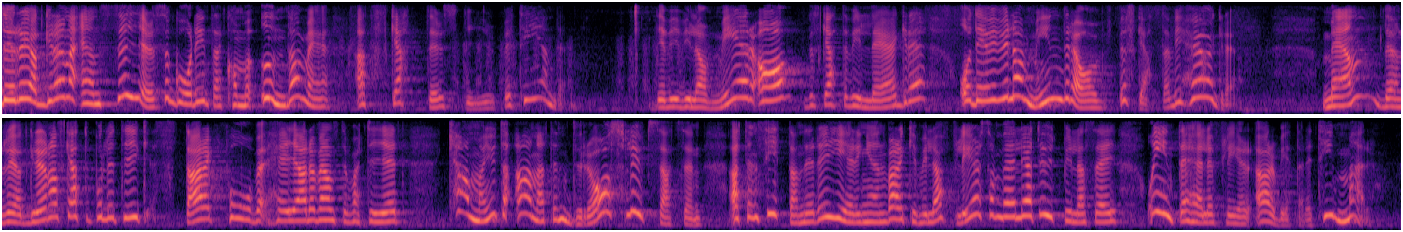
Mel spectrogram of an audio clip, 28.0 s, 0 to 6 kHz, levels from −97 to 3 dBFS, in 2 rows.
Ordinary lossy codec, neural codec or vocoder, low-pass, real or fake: none; none; 5.4 kHz; real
